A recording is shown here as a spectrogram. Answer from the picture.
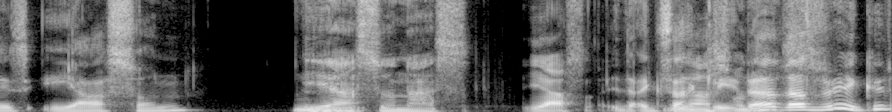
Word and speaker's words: Iason: for the first time so my name is yasas but for those who cannot pronounce that it's Jason or that's well we're going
